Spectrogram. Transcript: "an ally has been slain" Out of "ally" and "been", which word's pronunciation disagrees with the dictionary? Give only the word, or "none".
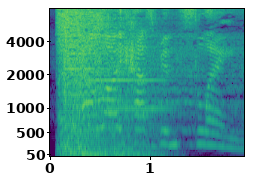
ally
